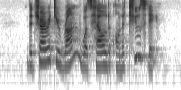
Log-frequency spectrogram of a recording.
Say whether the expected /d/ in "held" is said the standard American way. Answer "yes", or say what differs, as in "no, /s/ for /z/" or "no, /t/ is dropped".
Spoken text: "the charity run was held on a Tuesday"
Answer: yes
